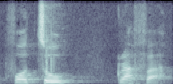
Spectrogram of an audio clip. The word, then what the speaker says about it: photographer: 1 2 3 so the third syllable from the end that is anti penultimate syllable should receive the stress for words that HS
